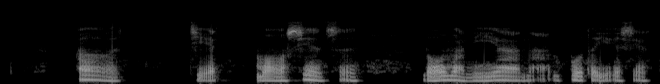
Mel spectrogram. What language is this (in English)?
Chinese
